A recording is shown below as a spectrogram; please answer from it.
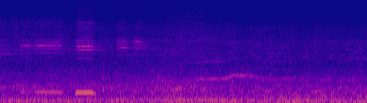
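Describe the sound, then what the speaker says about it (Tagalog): Busy street traffic in Pasay rumbles steadily, with a short car horn toot and passing engines, and a voice talks briefly under the din. "Grabe yung traffic oh."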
